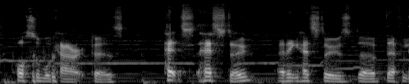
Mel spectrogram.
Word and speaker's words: Hestu: Yeah, I don't know if it's spelled it's- Hetsu or Hetsu. Hetsu. No. I'm getting mixed messages by Google. It is Hestu.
